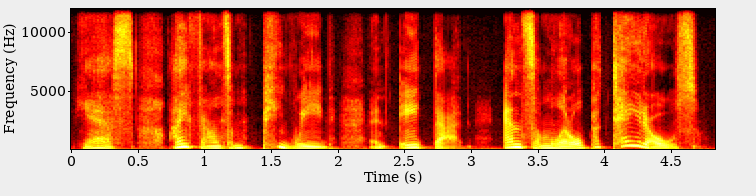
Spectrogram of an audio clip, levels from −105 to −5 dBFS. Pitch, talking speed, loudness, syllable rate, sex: 185 Hz, 160 wpm, -19 LUFS, 4.6 syllables/s, female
